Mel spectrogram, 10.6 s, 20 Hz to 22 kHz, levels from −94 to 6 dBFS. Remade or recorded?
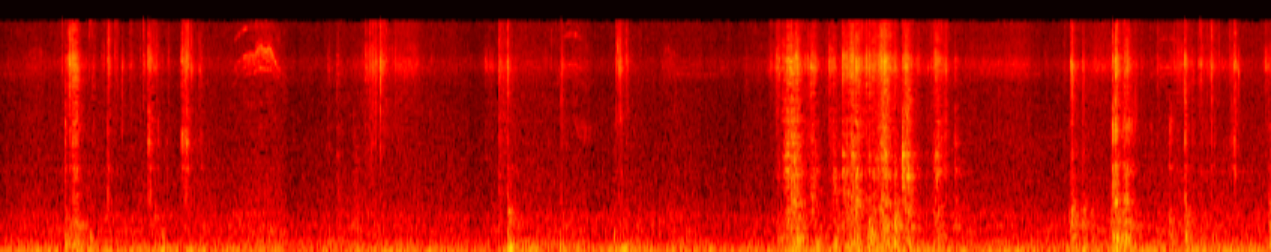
remade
